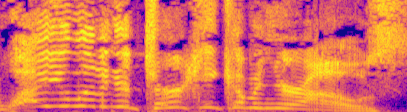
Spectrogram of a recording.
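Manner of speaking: high-pitched scream. Retelling what they screamed into their phone back then, retelling screaming into phone. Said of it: "As I'm screaming into my phone going".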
